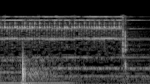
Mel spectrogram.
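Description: An old telephone bell rings steadily and loudly, a continuous metallic trill held for the whole moment, with two brief knocks breaking in, and no one speaking.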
